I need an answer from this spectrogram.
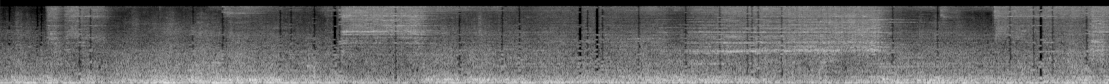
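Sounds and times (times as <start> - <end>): freight train rolling past: 0.0 - 11.0
high-pitched wheel squeal: 5.9 - 9.0.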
